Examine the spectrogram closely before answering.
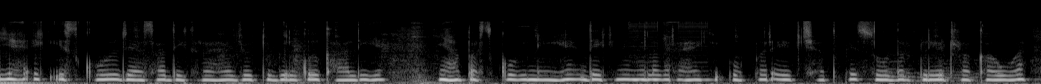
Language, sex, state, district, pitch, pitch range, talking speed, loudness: Hindi, female, Bihar, Saran, 215 Hz, 205-220 Hz, 185 wpm, -25 LUFS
